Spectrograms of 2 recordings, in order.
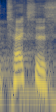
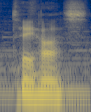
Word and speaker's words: Texas: By the way, Texas, at least it used to be pronounced Tejas. The X is H, like ha, Tejas, like Oaxacan. It's Spanish.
